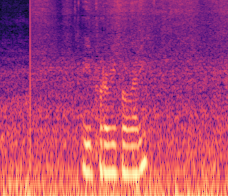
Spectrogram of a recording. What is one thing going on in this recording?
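A young woman hums a short tune close by.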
